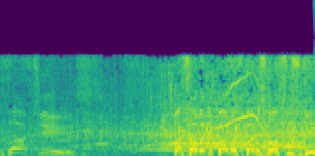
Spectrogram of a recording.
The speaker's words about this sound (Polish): Uma salva de palmas para esse jovem. Niech żyje lud Boży. Oklaski dla młodzieży, która z całego świata tutaj przyjechała. Aplauz dla wszystkich, dla księży.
